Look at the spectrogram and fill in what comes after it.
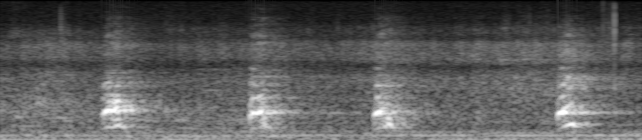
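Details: Hybrid mastiff, an Old English and French Mastiff mix, barking four short, sharp times, spaced roughly under a second apart over a low steady hum.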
